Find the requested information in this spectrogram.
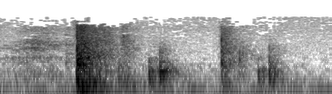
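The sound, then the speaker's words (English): A door is pulled shut with a solid thud, followed by a few lighter knocks and clicks as it settles and latches, over a low steady hum. “You'd better close the door if you don't want the neighbors to hear.”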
